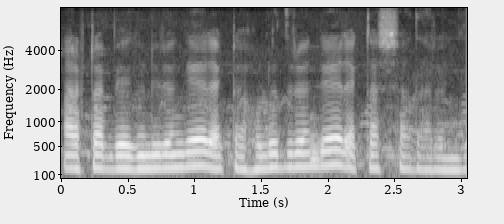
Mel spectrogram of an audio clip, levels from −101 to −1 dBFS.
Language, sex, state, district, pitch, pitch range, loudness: Bengali, female, Tripura, Unakoti, 175 Hz, 170-190 Hz, -14 LUFS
